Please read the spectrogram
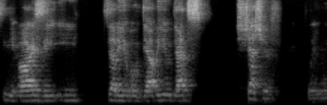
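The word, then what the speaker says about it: Rzeszów: That's Chechev.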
